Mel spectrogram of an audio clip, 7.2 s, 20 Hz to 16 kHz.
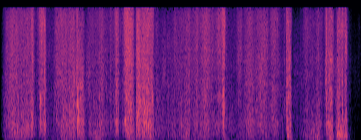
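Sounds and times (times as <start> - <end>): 
household toilet paper mass ripping and tearing: 0.1 - 7.1.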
